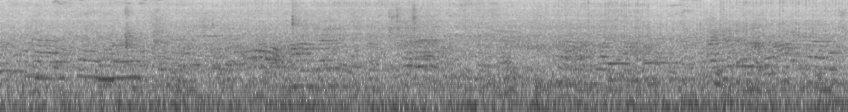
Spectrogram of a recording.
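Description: Indistinct chatter of many people at once, a steady hubbub of overlapping voices with no clear words.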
